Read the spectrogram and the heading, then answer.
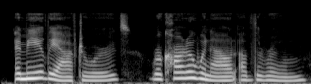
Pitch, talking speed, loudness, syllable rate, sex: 220 Hz, 155 wpm, -15 LUFS, 6.1 syllables/s, female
